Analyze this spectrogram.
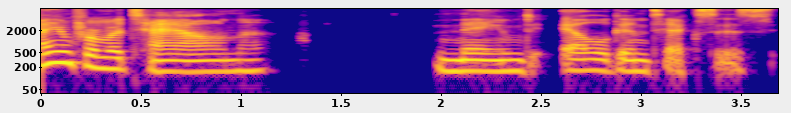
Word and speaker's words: Elgin: I am from a town named Elgin, Texas. Elgin.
